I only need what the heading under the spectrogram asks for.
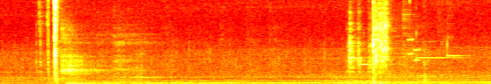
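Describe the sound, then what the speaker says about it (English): An STS ship-to-shore crane cab engine starts up in the shipyard video game Docked, a steady mechanical hum rising slowly in pitch as it spools up, with a few faint clicks near the start. "Hold these to start the engine."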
